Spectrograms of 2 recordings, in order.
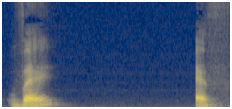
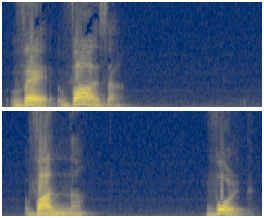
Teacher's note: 이 입술 소리인데요. 아랫입술을 윗니에 댔다가 떼면서 내는 소리라고 해서 순치음이라고 이야기를 하죠.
